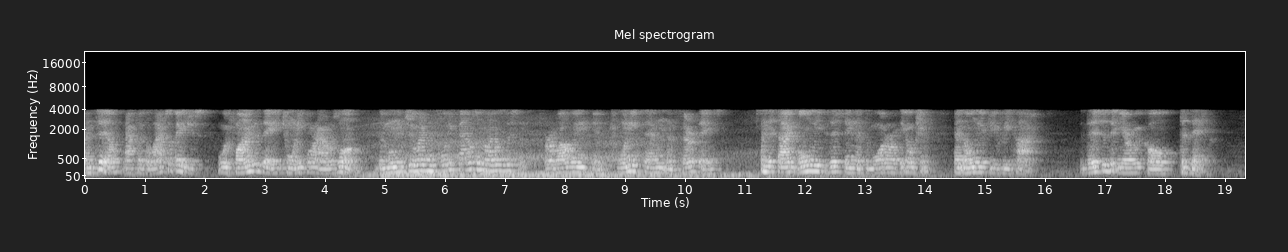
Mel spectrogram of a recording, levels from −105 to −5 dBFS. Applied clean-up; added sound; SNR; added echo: none; Aircraft; 12 dB; reverberation time 0.6 s.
